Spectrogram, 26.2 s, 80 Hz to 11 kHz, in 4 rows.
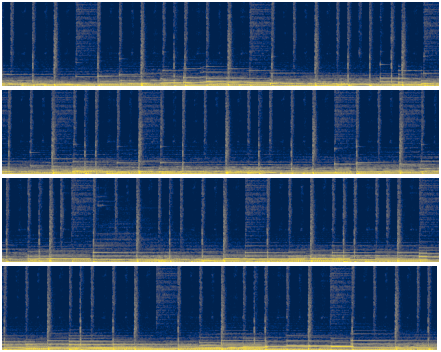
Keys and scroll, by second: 0.2 ctrl+z, 3.9 ctrl+z, 8.3 ctrl+shift+q.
